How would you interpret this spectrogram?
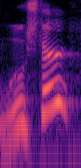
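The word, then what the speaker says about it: Worcester: So it's like Wchester, but it's pronounced Wooster.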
